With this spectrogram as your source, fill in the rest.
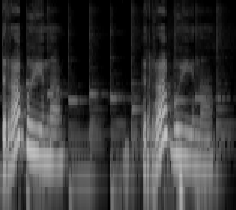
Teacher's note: звук д знаходиться на початку слова і він твердий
